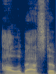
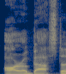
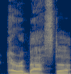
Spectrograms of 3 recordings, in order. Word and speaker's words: Arabasta: of arabasta uh and I'm pronouncing it like most people say Alabaster but then recently there was like a correction that it's arabaster it's like Arab arabaster I haven't gotten the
